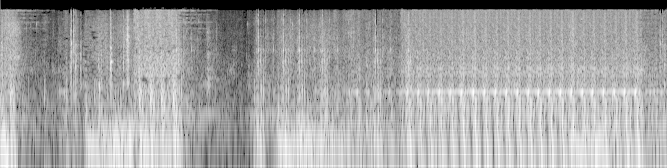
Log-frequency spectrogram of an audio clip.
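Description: Rapid automatic gunfire in the Ace of Spades video game's zombie mode, loud dense bursts of repeated shots that keep going nearly the whole time, with a short lull partway through.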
